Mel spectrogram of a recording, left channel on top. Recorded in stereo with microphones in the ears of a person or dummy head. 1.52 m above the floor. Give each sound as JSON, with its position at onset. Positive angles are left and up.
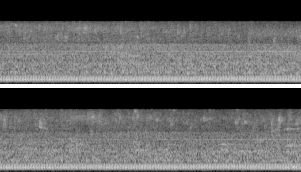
{"t": 0.0, "sound": "a lawn mower", "side_deg": 20}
